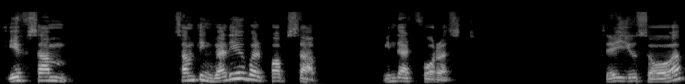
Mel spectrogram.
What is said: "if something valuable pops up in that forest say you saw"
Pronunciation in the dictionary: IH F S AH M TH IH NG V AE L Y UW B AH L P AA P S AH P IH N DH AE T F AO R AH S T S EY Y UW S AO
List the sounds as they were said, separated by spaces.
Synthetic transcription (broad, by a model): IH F S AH M T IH NG V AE L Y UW B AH L P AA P S AH P IH N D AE T F AO R AH S T S EY Y UW S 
